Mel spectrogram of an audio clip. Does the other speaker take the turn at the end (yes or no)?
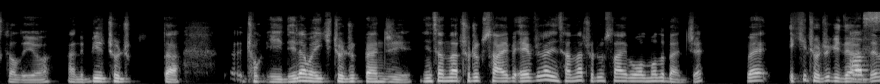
yes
